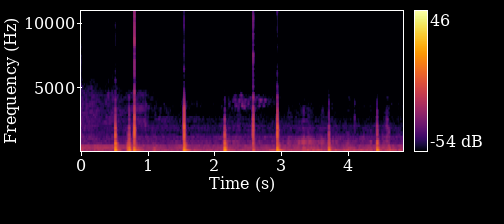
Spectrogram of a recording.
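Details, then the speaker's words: Wrecked Rolls-Royce Wraith Mansory, battery lock on low voltage, magnet placed over the battery lock relay to trick it: sharp irregular clicks, about a dozen in five seconds, relay chattering without powering electronics; owner suspects insufficient power. "you can hear the relay clicking relay just clicks over then this has to work that's so dumb I don't even understand how that works"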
